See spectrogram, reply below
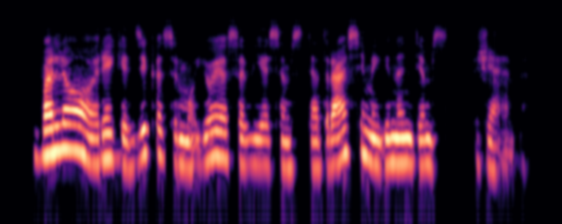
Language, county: Lithuanian, Vilnius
